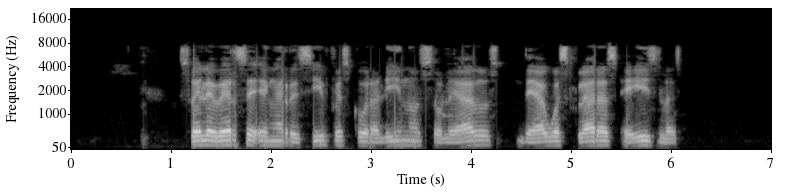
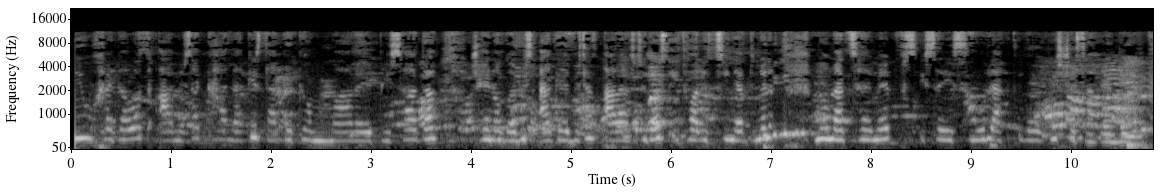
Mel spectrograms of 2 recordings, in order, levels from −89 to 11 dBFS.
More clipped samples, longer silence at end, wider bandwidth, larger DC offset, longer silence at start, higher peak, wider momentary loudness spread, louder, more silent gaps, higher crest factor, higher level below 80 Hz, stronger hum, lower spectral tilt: neither; first, 0.9 s vs 0 s; second, 8 kHz vs 12 kHz; neither; first, 1.1 s vs 0.05 s; about the same, -2 dBFS vs 0 dBFS; about the same, 11 LU vs 12 LU; first, -18 LUFS vs -21 LUFS; neither; about the same, 18 dB vs 22 dB; about the same, -54 dBFS vs -50 dBFS; neither; about the same, -3 dB/octave vs -2.5 dB/octave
